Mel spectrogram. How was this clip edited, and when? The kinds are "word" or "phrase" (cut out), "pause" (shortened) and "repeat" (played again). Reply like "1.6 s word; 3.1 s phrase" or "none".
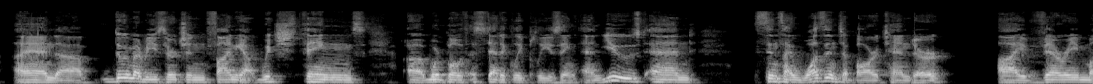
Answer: none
